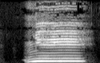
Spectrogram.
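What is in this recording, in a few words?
"nü", first tone, pinyin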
